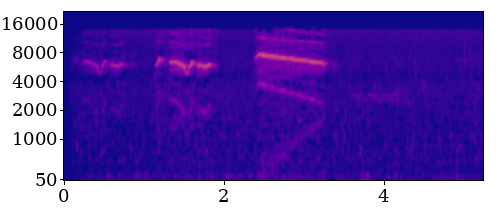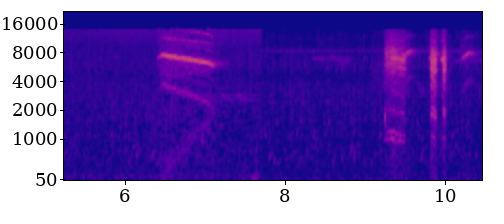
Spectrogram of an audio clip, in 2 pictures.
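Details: White-whiskered Puffbird (Malacoptila panamensis) song: two thin, very high whistles, each drawn out and sliding slightly downward, about four seconds apart, over soft hiss and a few short clicks.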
